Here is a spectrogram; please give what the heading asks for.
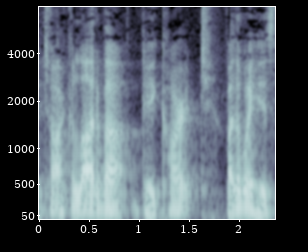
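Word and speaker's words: Descartes: talk a lot about decart by the way his name is U he's French so that's how you pronounce it decart and uh we're going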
